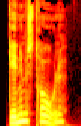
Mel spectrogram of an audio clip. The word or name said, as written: gennemstråle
